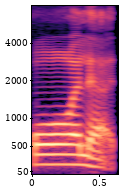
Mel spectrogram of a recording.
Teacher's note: क़ाफ को पुर करना है। क़ाल, लाम की ज़बर को लंबा नहीं करना।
